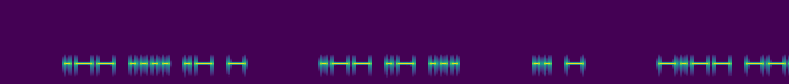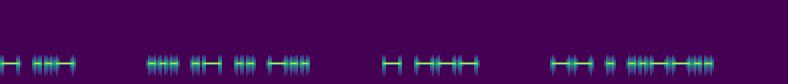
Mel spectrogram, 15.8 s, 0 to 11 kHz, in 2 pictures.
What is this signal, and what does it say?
Morse code, heard as a keyed tone, about 22 wpm, 700 Hz. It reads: WHAT WAS IT YOU SAID TO ME?
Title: 2x Word-Spacing - Sentences from Top 200 Words - 22wpm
